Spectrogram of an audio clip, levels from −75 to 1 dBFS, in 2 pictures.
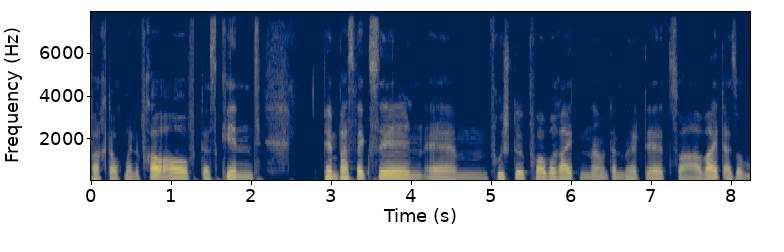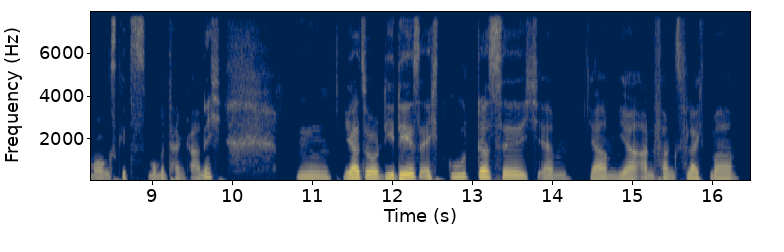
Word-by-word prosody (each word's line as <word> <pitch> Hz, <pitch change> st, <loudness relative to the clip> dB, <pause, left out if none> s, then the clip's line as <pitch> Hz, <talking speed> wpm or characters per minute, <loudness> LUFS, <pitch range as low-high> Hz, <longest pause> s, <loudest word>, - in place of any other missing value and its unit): wacht 130 Hz, +1 st, -2 dB
auch 130 Hz, -2 st, -2 dB
meine 125 Hz, -2 st, -6 dB
Frau 155 Hz, 0 st, +5 dB
auf, 150 Hz, -1 st, +3 dB
das 130 Hz, -3 st, -5 dB
Kind 160 Hz, -, 0 dB, 0.8 s
Pampers 160 Hz, -2 st, +4 dB
wechseln, 150 Hz, 0 st, +4 dB
ähm, 130 Hz, -2 st, -5 dB
Frühstück 150 Hz, -3 st, -2 dB
vorbereiten, 140 Hz, -3 st, 0 dB
ne? 135 Hz, +3 st, -5 dB
Und 140 Hz, -3 st, -11 dB
dann 130 Hz, 0 st, -6 dB
halt, 130 Hz, -1 st, -6 dB
äh, 125 Hz, +1 st, -1 dB
zur 125 Hz, -2 st, -7 dB
Arbeit. 130 Hz, +11 st, +1 dB
Also, 130 Hz, -1 st, -3 dB
morgens 130 Hz, +2 st, -8 dB
geht's 140 Hz, -4 st, -9 dB
momentan 130 Hz, -2 st, -9 dB
gar 125 Hz, -, -9 dB
nicht. 170 Hz, -, -5 dB, 0.9 s
Hm, 160 Hz, 0 st, -4 dB
ja, 145 Hz, +2 st, +6 dB
also 155 Hz, -1 st, +6 dB
die 160 Hz, +3 st, +1 dB
Idee 160 Hz, +3 st, +8 dB
ist 180 Hz, -, +3 dB
echt 165 Hz, -2 st, -4 dB
gut, 170 Hz, +2 st, -2 dB
dass 165 Hz, 0 st, +4 dB
ich, 165 Hz, -2 st, 0 dB
ähm, 140 Hz, -4 st, -8 dB, 0.2 s
ja, 135 Hz, +4 st, -2 dB
mir 135 Hz, -3 st, -4 dB
anfangs 145 Hz, 0 st, -7 dB
vielleicht 140 Hz, -2 st, -3 dB
mal 130 Hz, -3 st, -4 dB
140 Hz, 150 wpm, -22 LUFS, 130-155 Hz, 0.9 s, Idee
